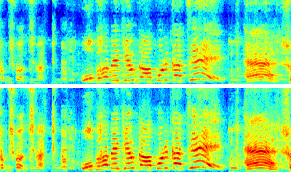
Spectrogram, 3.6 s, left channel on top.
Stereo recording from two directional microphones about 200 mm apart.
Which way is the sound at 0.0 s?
45° right (ahead or behind).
